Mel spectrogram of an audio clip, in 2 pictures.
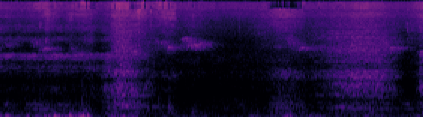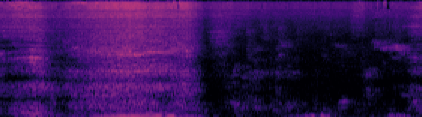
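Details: Daikin, a horse, snoring away in sleep after a hard day eating in the field: slow, rough, breathy low rumbles come in uneven bursts, swelling to one long, loud snore midway before quieter breaths.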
